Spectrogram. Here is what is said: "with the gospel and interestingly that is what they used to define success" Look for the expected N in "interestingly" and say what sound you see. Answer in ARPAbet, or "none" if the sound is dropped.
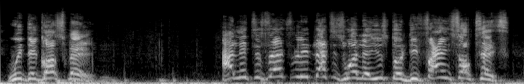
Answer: none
